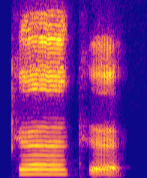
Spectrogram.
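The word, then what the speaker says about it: 哥哥: Jadi walaupun tulisannya GG, tapi bacanya ke. Ya, jadi G-nya ini dibaca huruf K.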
